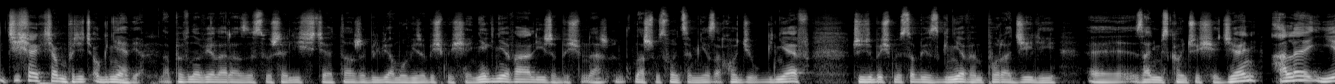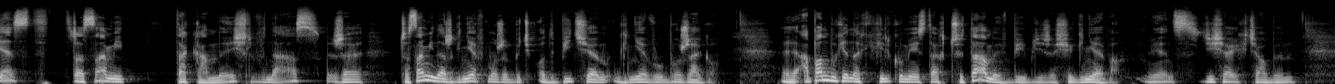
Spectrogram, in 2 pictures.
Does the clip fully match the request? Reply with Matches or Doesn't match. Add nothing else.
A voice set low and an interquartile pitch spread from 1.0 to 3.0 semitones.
Doesn't match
